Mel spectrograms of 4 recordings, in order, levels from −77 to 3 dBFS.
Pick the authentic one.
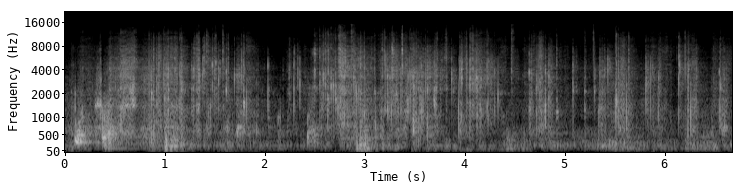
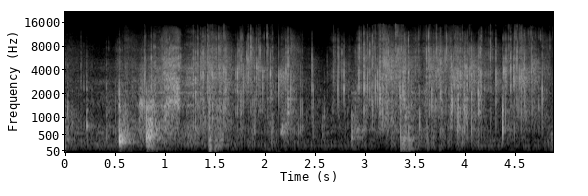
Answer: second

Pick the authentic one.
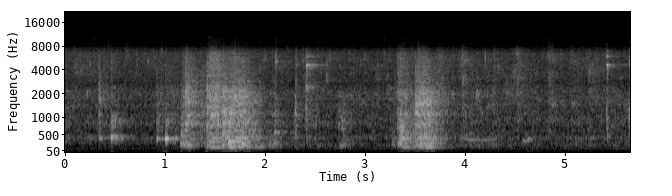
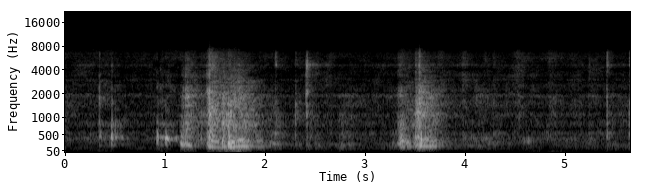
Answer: first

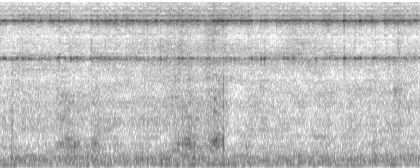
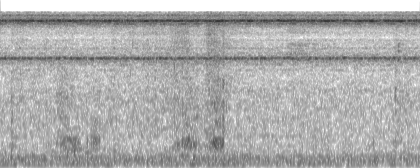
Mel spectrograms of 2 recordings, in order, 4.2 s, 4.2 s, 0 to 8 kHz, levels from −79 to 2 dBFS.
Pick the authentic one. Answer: second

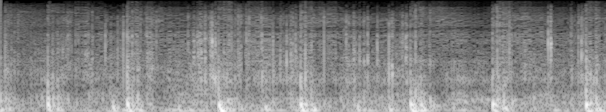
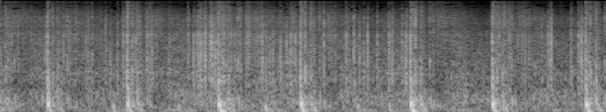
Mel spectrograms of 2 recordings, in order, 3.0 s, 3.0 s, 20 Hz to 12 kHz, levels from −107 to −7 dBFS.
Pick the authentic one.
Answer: second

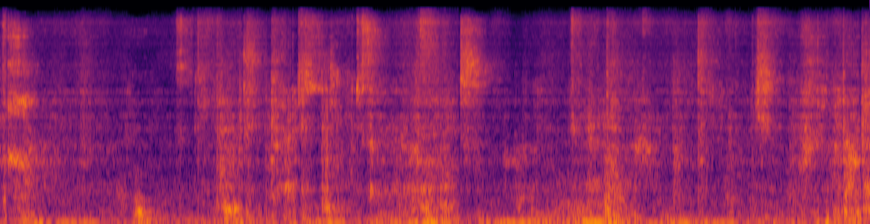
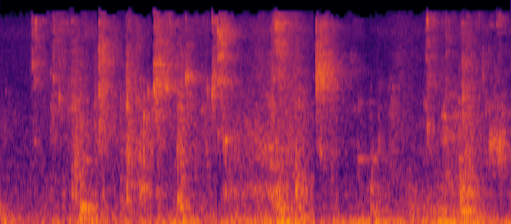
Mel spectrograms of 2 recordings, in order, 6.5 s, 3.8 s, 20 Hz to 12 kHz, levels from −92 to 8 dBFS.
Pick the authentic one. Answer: second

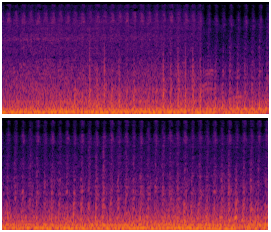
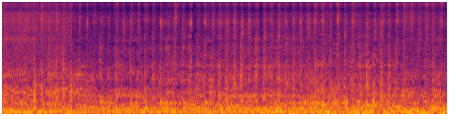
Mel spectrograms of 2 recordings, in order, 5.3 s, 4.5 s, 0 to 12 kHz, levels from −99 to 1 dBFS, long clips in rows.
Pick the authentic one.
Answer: first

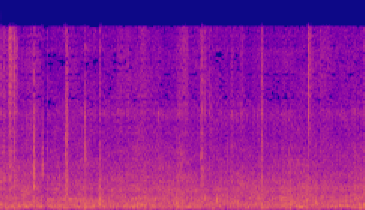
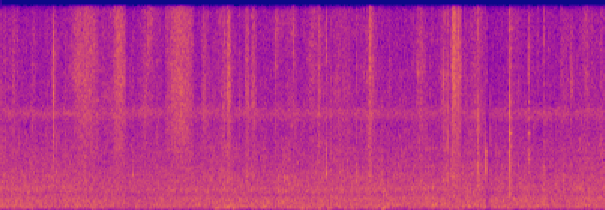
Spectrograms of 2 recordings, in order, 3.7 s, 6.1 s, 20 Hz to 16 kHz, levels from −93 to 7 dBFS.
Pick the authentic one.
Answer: second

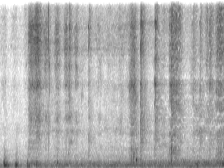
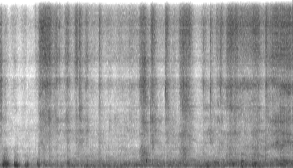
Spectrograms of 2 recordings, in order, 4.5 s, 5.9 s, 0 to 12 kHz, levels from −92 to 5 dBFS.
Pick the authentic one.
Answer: first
